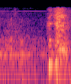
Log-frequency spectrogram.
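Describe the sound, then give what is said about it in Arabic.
A single sharp sneeze bursts out near the end, loud, after a stretch of low murmuring background noise. “يرحمك الله”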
